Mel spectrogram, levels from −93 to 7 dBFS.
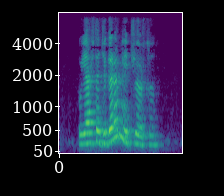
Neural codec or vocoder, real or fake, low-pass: none; real; 7.2 kHz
